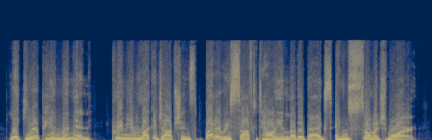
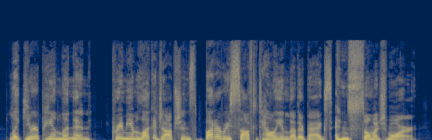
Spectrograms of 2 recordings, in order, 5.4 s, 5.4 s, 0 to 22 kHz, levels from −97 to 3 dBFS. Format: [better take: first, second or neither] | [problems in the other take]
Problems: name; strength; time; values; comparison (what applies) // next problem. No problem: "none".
second | distortion; heavy; 21% of the sound clipped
